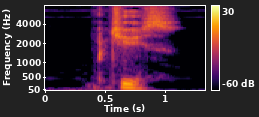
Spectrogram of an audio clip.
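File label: "produce", Australian English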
